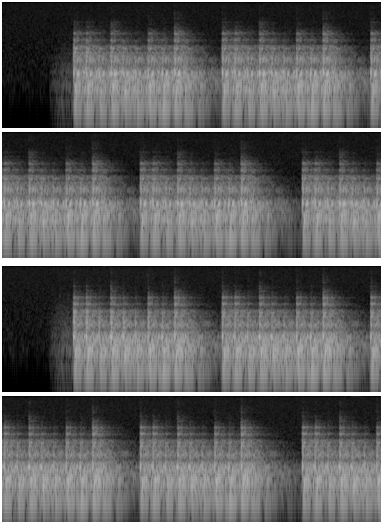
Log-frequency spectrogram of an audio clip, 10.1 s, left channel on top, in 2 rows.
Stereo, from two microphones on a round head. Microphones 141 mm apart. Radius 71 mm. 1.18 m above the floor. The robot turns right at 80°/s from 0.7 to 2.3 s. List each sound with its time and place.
0.9 s knocking: 70° right (ahead or behind), 4 m; by 10.1 s centre (ahead or behind), 4 m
